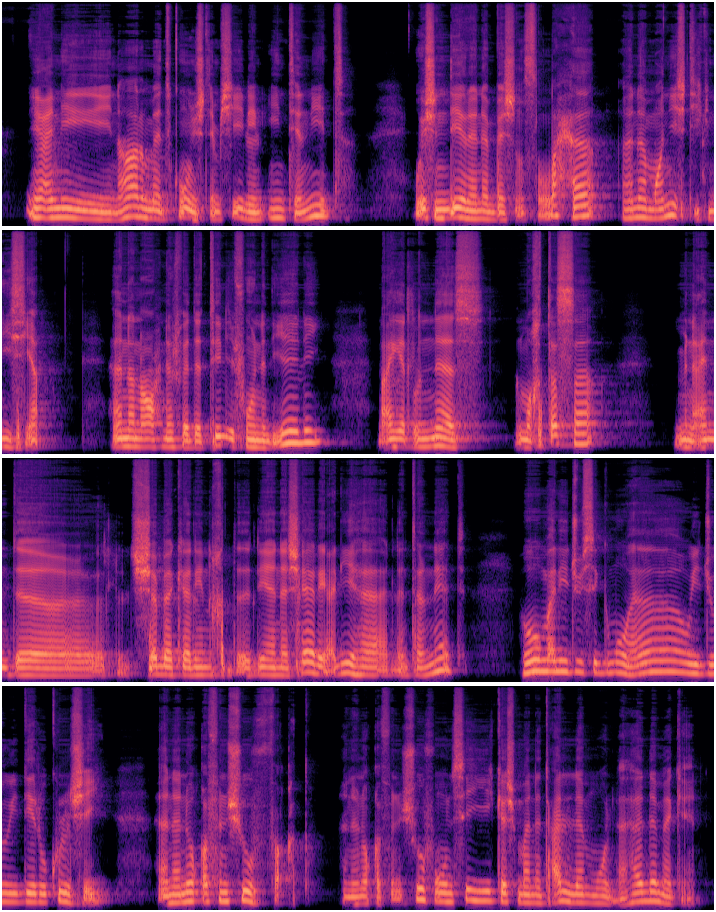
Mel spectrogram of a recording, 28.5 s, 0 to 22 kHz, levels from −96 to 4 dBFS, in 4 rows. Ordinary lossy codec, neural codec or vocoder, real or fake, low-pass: none; none; real; none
